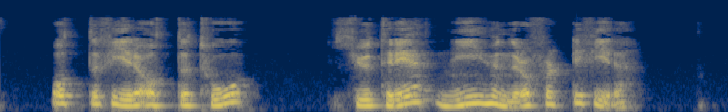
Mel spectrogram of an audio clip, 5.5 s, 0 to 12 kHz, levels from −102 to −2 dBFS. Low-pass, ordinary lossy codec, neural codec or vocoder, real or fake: 7.2 kHz; AAC, 32 kbps; none; real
